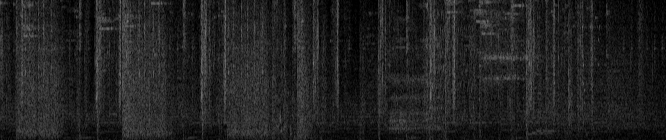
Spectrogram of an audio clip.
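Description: Gunfire in the video game Enter the Gungeon, dense volleys of rapid shots and clattering impacts in quick bursts, loud and busy with overlapping game effects.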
